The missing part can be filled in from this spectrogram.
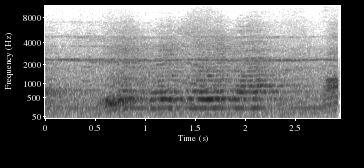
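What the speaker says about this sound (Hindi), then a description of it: "हावड़ा नई दिल्ली राजधानी एक्सप्रेस 1 नंबर प्लेटफॉर्म पर खड़ी है।" Howrah New Delhi Rajdhani Express standing at platform 1 of Gaya Junction at night, a steady loud hum with tonal drones from the train and station, continuous for several seconds.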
